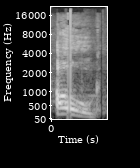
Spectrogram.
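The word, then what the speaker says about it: Ogg: Now, I think her name is pronounced Og, O-G-G, Kim Og, who's the DA of Harris County.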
